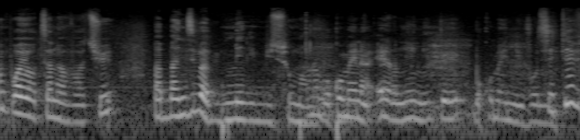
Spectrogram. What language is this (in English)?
French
